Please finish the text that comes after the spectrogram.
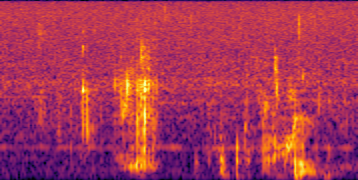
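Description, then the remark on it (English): Quiet mouth sounds of someone taking first sips of a frothy, foamy sour cocktail: a few soft slurps and a gulping swallow over a couple of seconds, with no talking. “Maybe it's all worth it when we take our first sips.”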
